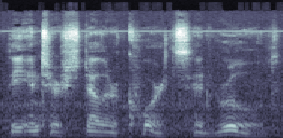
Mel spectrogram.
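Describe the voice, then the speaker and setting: A man with a deep, low voice reads a short story aloud. His delivery is slow and measured, and he lingers over each phrase. A faint hum of air conditioning sits behind him. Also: rough recording. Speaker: narrator reading his own short story.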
